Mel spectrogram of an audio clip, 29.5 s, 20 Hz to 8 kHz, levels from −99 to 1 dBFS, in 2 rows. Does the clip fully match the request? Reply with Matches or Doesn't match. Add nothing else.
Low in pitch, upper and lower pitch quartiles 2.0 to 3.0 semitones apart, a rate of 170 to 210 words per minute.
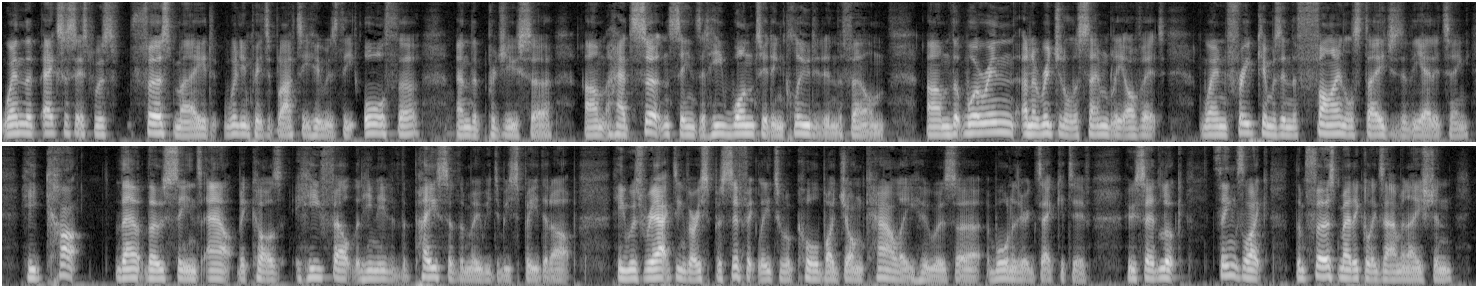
Matches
